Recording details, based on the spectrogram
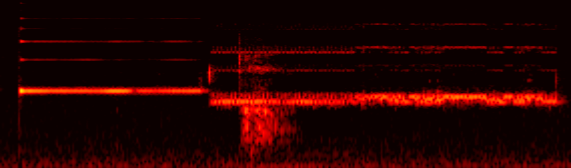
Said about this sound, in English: so, dial-up modem, folks. Let's see if this rings a bell for anybody.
